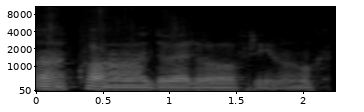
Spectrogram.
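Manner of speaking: normal talking voice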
